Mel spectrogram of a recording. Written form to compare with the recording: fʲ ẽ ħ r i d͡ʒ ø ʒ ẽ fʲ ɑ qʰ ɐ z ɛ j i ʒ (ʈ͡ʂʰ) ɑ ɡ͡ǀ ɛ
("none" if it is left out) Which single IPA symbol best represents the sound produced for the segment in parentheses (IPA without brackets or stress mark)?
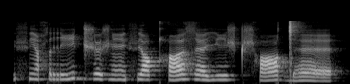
t͡ʃʰ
